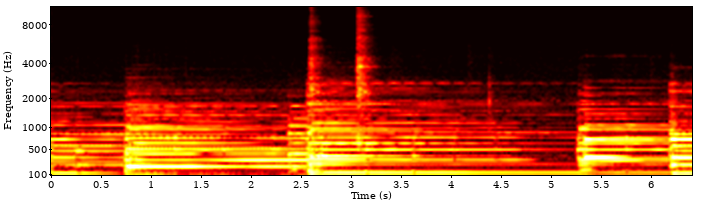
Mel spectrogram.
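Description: Piano playing slow, held chords in a beat's chord progression, a new chord struck about every two seconds.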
